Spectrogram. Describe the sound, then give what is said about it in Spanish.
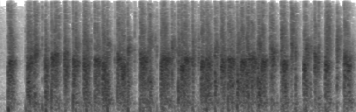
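A group bursts into loud, sustained applause for themselves, many hands clapping in a dense, crackling patter that holds steady for several seconds with no voices over it. “¿Qué os parece si nos damos a nosotros mismos un súper aplauso por haberlo hecho también?”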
